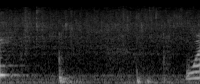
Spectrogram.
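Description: Bacon frying in a pan on medium-high heat: a faint, steady sizzling hiss, with two soft knocks partway through.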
